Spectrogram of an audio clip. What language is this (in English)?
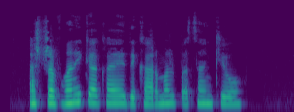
Pashto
